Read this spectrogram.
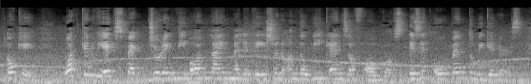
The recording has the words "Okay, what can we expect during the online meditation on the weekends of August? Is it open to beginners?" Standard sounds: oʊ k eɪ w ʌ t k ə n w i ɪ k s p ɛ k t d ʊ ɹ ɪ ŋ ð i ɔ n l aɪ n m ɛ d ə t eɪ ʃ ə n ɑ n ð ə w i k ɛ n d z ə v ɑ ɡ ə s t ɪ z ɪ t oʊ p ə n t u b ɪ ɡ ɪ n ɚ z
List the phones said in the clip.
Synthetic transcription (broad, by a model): oʊ k eɪ w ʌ t k ə n w i ɪ k s p ɛ k t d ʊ ɹ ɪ ŋ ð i ɔ n l aɪ n m ɛ d ə t eɪ ʃ ə n ɑ n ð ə w i k ɛ n d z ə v ɑ ɡ ə s t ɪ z ɪ t oʊ p ə n t u b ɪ ɡ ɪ n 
